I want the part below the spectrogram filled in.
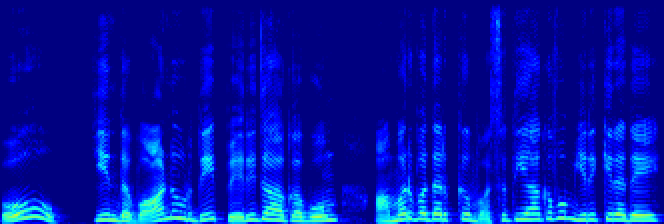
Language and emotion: Tamil, surprised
